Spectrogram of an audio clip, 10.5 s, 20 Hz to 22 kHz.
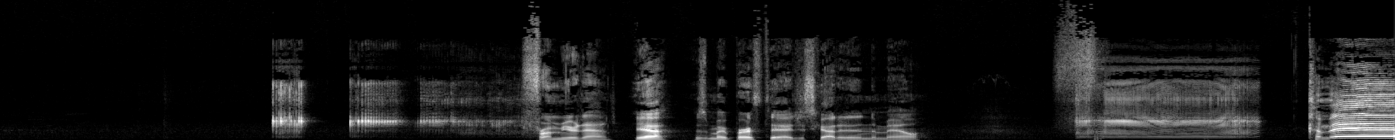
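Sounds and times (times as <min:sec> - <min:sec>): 
fart machine making a buzzy electronic fart: 0:02.0 - 0:04.1, 0:08.0 - 0:09.6
speech: 0:04.0 - 0:07.0, 0:09.8 - 0:10.4.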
